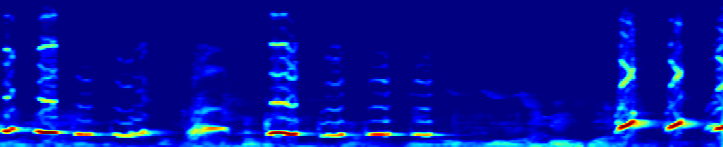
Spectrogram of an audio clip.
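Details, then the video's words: Green leafbird singing steadily, a bait song for stirring rivals into singing. Clear down-slurred whistles in a spaced row with soft chattering below, ending with three sharp rising notes. "PANCINGAN CUCAK IJO GACOR PALING AMPUH MENAIKAN EMOSI LAWAN AGAR BUNYI DAN GACOR"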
